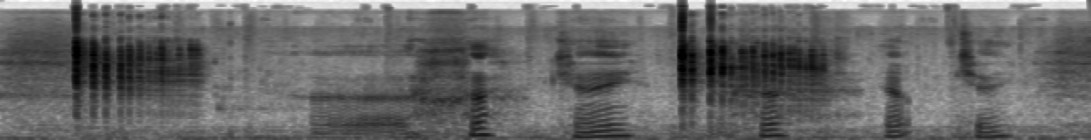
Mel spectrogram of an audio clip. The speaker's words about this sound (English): Okay, rolling some dice.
